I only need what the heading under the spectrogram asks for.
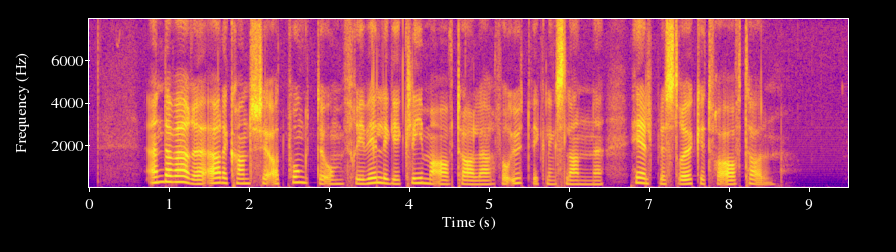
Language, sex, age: Norwegian, female, 42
